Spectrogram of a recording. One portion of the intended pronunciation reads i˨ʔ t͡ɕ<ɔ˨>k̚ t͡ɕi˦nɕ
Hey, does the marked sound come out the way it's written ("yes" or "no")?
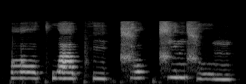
no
